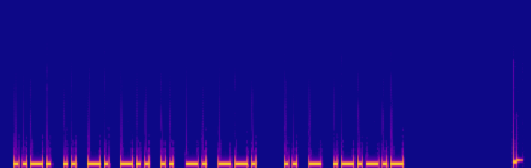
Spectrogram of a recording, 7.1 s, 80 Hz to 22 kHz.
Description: Morse code, heard as a keyed tone, about 22 wpm, 700 Hz. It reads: FINDING IT.
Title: Sentences from Top 1100 Words 22wpm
